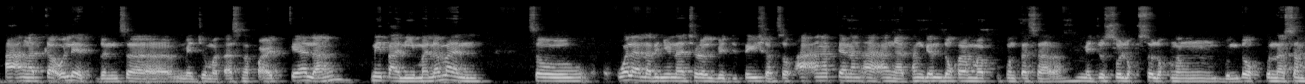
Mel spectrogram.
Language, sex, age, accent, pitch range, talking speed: Filipino, male, 20-39, native, 135-160 Hz, 170 wpm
